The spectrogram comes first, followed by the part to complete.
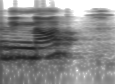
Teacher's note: अनुनासिक में जब हम बोलेंगे तो इसमें नाक से स्वर निकलता है, नाक से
